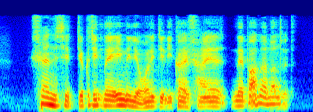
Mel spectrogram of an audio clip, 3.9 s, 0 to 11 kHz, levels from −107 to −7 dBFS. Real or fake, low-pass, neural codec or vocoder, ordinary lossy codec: fake; 7.2 kHz; codec, 16 kHz, 0.5 kbps, FunCodec, trained on Chinese and English, 25 frames a second; MP3, 64 kbps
